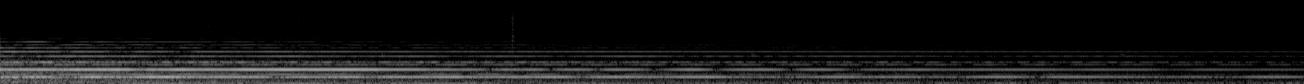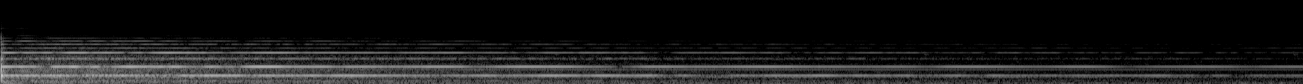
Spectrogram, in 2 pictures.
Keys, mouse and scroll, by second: 4.8-5.1 drag, 6.9 scroll down 1, 7.9-8.8 drag, 10.9 scroll down 1, 12.2 click, 14.2 scroll down 1, 15.9 click, 16.6 right click, 16.9-19.0 drag, 19.8 right click, 20.2 click, 20.7 right click, 20.9 click, 22.0 right click, 22.4-23.3 drag.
